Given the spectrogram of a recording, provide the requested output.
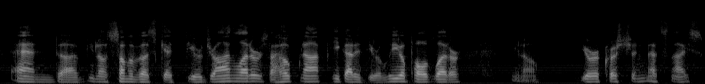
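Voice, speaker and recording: Speaking at a moderate pace with fairly even intonation, a man of medium pitch has a bright, sharp tone in a dry, close recording with no echo. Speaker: ministry leader and preacher. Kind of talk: sermon.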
